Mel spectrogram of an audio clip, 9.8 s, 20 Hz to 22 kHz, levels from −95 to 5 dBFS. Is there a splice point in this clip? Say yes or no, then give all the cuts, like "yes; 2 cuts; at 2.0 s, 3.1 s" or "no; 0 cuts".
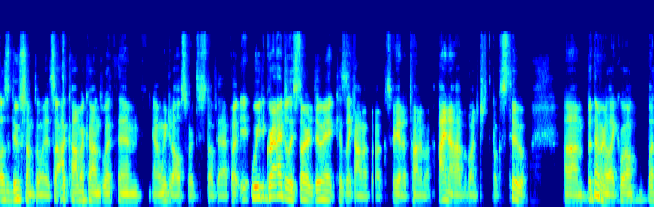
yes; 4 cuts; at 0.9 s, 3.2 s, 5.3 s, 7.4 s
